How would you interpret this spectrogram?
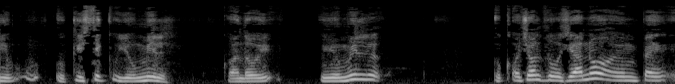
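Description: Throughout the speech, generation loss leaves a swirly, hollow, smeared texture with blurred consonant attacks, likely from around ten successive MP3 re-encodes at roughly 64 kbit/s. On a spectrogram, nothing appears above 16.5 kHz, and flickering spectral holes pockmark the upper bands.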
